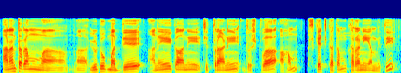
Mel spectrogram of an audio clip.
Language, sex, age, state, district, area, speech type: Sanskrit, male, 30-45, Karnataka, Chikkaballapur, urban, spontaneous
